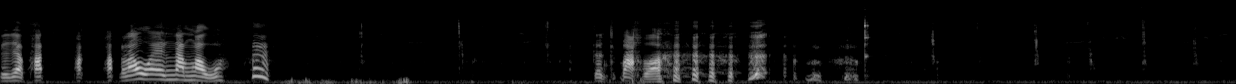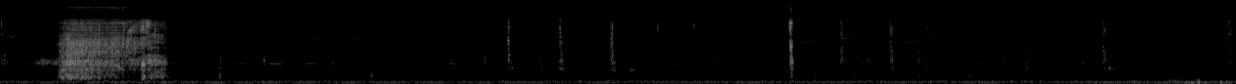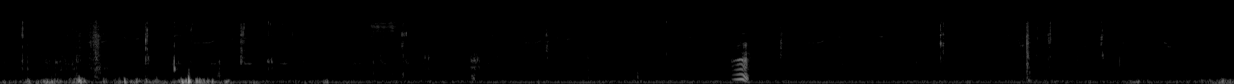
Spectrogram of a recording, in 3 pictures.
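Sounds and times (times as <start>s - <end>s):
biting and chewing: 2.8s - 6.2s, 7.1s - 36.8s
chewing mouth clicks: 3.0s - 6.2s, 8.5s - 36.4s
faint bird chirps: 8.0s - 18.3s.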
